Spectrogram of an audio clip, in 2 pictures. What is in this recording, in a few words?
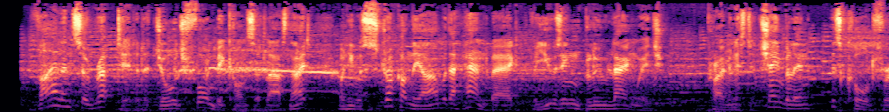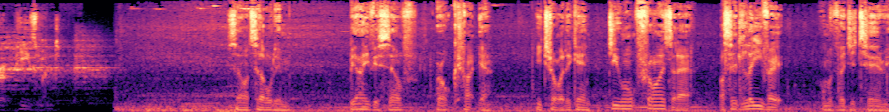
english british video games; english british voice actors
